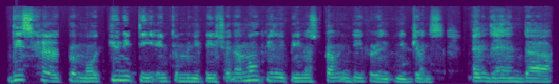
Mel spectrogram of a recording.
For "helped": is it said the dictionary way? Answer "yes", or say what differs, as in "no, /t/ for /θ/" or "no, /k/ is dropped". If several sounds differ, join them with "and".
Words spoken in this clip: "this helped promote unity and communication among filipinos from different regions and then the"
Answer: no, /p/ is dropped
